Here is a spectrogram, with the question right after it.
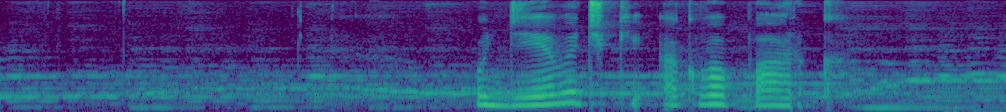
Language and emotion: Russian, neutral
